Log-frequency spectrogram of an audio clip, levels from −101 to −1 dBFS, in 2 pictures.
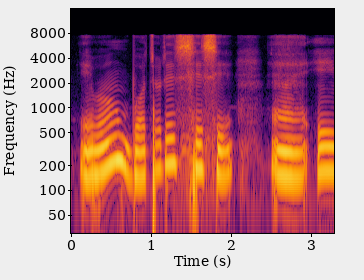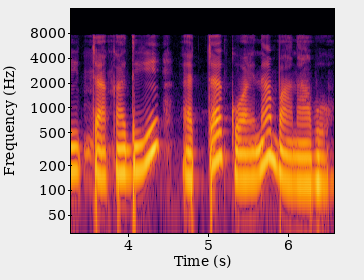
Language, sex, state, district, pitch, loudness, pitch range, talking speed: Bengali, female, West Bengal, North 24 Parganas, 160 Hz, -19 LUFS, 145-185 Hz, 90 wpm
